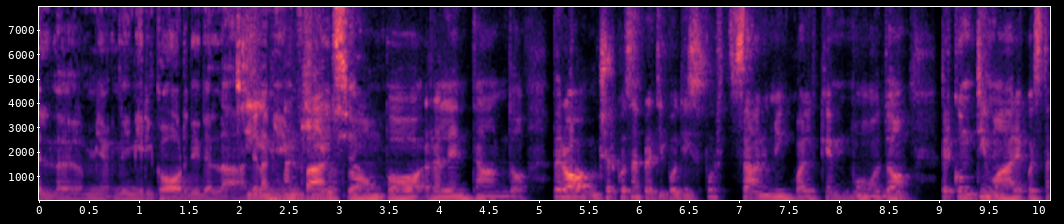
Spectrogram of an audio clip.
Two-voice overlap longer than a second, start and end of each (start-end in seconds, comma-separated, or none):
1.9-3.2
